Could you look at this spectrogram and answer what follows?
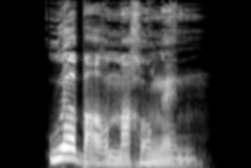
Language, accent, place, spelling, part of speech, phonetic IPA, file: German, Germany, Berlin, Urbarmachungen, noun, [ˈuːɐ̯baːɐ̯ˌmaxʊŋən], De-Urbarmachungen.ogg
- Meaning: plural of Urbarmachung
